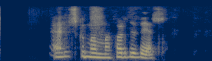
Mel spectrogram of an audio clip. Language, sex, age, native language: Icelandic, female, 9, Icelandic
